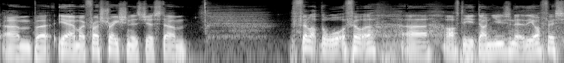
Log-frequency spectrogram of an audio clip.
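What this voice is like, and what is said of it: Frustrated, annoyed tone of voice. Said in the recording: “it's clearly a frustration. I'm sure you can tell by my voice.”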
